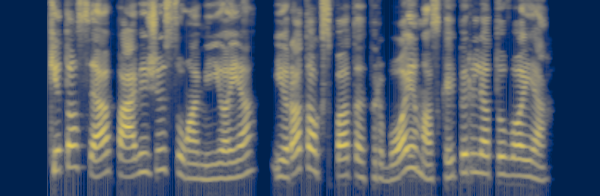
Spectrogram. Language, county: Lithuanian, Kaunas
